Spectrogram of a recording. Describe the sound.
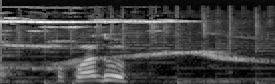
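An ambulance siren wails, one long tone slowly rising and then falling as the vehicle passes, while a man keeps talking over it.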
